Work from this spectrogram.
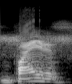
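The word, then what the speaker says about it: Wirtz: মিনিটের সময় হরুদ করি বীরস বাইরেস নাম বলো বাইরস ডব্লিউ আই আর টি জেড এ হচ্ছে উচ্চারণ এই ব্যাটা গুলা একটা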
